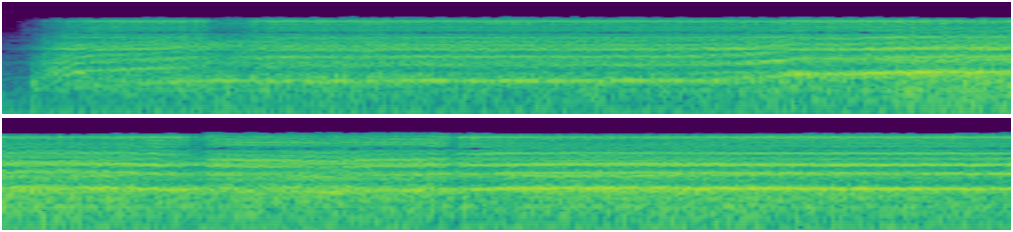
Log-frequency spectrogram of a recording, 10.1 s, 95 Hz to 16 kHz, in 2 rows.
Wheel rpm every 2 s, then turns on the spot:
100, 120, 160, 160, 160.
none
